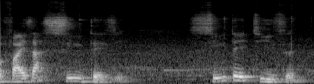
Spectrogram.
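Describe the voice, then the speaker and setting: A man's voice over noticeable background noise. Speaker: biology tutor for exam prep. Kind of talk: online lesson, exam question walkthrough. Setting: home recording. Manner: casual, conversational.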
